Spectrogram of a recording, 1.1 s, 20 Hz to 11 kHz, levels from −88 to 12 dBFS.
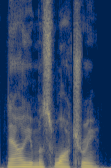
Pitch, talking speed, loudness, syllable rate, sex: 120 Hz, 270 wpm, -16 LUFS, 5.8 syllables/s, male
